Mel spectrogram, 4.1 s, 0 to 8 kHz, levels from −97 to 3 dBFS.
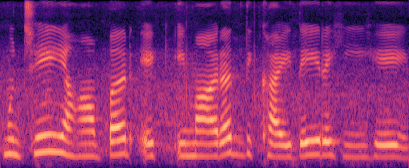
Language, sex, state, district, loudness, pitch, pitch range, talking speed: Hindi, female, Madhya Pradesh, Dhar, -16 LUFS, 240 Hz, 220-265 Hz, 130 wpm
